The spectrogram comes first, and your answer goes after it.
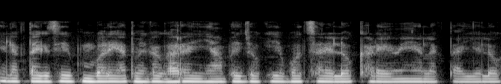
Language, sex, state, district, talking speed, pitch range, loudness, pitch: Hindi, male, Chhattisgarh, Kabirdham, 285 wpm, 130-135 Hz, -14 LUFS, 130 Hz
